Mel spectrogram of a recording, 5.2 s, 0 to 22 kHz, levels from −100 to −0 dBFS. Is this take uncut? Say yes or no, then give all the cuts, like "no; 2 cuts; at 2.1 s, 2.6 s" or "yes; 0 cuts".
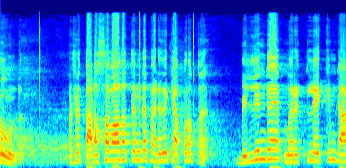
yes; 0 cuts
